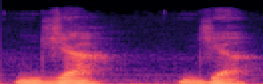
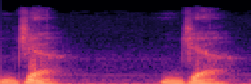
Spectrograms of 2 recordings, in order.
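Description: No difference in how they are said.

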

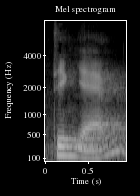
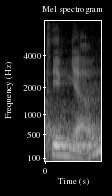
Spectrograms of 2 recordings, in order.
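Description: First: It is said in a Southern Vietnamese accent. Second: It is said in a Northern Vietnamese accent.

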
